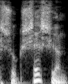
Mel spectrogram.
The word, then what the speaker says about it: Succession: del final de secesión que por cierto se pronuncia succession pero me cuesta horrores decir sucesión y al final siempre digo excepción todos nos extendéis sucesión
